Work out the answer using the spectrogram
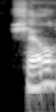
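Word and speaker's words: Xel-Há: it sh oh Shell Shell ha that XA is pronounced shell interesting okay that's cool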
